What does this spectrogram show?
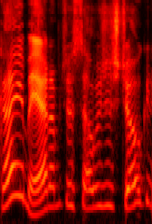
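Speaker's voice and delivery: high-pitched mock placating voice; imitated fake buddy. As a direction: mimic a guy laughing off his jab. Imitating friend brushing it off.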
